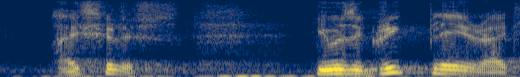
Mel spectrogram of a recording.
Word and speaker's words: Aeschylus: This man, I didn't know how to pronounce his name. How do you say his name? Aeschylus.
